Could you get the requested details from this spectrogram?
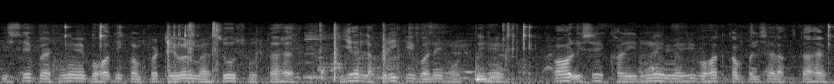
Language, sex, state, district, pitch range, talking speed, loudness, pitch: Hindi, male, Madhya Pradesh, Katni, 125-145 Hz, 175 wpm, -22 LUFS, 135 Hz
